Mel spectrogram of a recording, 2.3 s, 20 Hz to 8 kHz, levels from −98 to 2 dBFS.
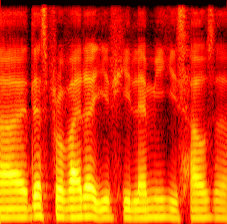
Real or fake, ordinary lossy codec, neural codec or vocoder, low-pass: fake; none; codec, 16 kHz, 0.9 kbps, LongCat-Audio-Codec; 7.2 kHz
